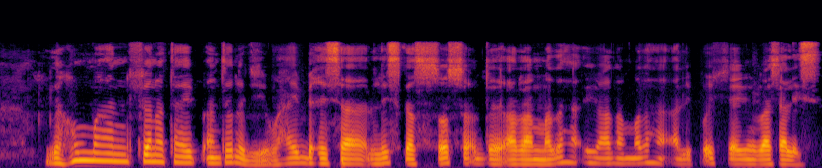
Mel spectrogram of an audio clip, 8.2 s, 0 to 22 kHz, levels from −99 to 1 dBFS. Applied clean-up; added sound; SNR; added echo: neural mask model Resemble Enhance denoiser.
